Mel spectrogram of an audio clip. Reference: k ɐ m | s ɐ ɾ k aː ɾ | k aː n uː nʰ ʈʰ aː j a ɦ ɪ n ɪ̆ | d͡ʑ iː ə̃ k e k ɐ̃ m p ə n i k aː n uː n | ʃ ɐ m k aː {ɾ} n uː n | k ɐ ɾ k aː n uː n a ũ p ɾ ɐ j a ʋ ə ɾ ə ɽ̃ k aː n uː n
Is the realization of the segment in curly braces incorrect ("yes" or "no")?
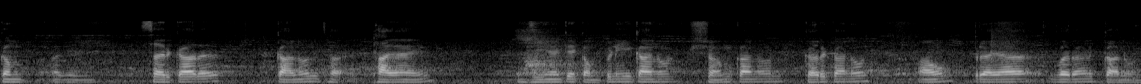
yes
